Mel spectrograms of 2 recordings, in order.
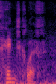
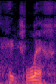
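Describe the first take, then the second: First: A k sound comes before 'liffe'. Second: No k sound comes before 'liffe'. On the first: The speaker calls it wrong. "I always just assumed the name was Hinchcliffe" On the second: The speaker calls it right. "but it's not, it's Hinchliffe. The C is missing"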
